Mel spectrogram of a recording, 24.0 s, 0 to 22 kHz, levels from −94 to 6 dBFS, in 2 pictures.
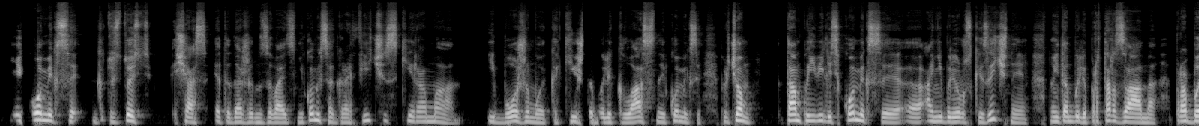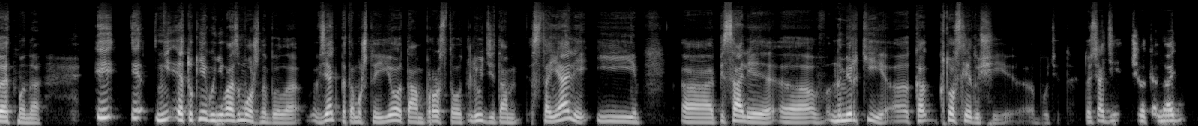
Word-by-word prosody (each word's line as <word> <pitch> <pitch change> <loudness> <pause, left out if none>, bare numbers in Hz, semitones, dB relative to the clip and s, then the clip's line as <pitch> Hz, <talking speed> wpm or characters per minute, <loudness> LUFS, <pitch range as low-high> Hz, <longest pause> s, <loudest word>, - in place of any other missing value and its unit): И 175 - -3
комиксы, 180 -8 +5
г - - -12
то - - -10
есть 135 -1 -6
то 180 - +7
есть 160 - -1 0.2
щас 140 -5 -1
это 150 -3 -5
даже 140 -1 -2
называется 130 -1 -2
не 135 - -7
комиксы, 195 -7 +1
а - - -7
графический 165 +6 -5
роман. 150 -3 -5 0.2
И 150 - -5
Боже 145 +4 +1
мой! 125 -3 -4
Какие 150 +5 -6
ж - - -1
это - - -5
были 135 +1 -3
классные 135 +1 -1
комиксы, 135 -4 -4 0.2
причем 145 -1 +3 0.3
там 185 0 +8
появились 170 -2 -1
комиксы, 190 -8 +1
э, 135 +1 -3
они 155 -2 0
были 145 -1 0
русскоязычные, 135 - -3 0.2
но 150 - -6
они 150 - 0
там 155 0 +2
были 155 -3 +1
про 155 +1 -8
Тарзана, 140 -7 +3 0.2
про 165 - +4
Бэтмена, 150 -7 +4 0.6
и, 280 +2 +4
э, 250 - +2 0.2
не 200 +4 +3
эту 210 0 +4
книгу 225 -5 +3
невозможно 180 -5 +3
было 125 -1 -4
взять, 195 +6 0
потому 145 0 -3
что 145 0 -3
её 175 +5 +3
там 140 -4 -2
просто 155 -2 -1
вот 135 +4 -4
люди 165 -4 -1
там 135 -2 -4
стояли 170 +6 +3 0.2
и, 155 -3 -3 0.4
э, 135 -2 +1
писали, 145 -6 +3
э, 135 -1 -1
номерки, 175 - +2
э, 160 0 -7
к 165 +1 +1
кто 200 -3 +2
следующий 130 -8 -4 0.2
будет. 115 -1 -22 0.2
То 145 - -4
есть 145 - -7
один 170 +2 -3
человек 165 -2 -3
на 170 +1 +4
день, 185 - -12
150 Hz, 185 wpm, -22 LUFS, 135-170 Hz, 0.6 s, там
